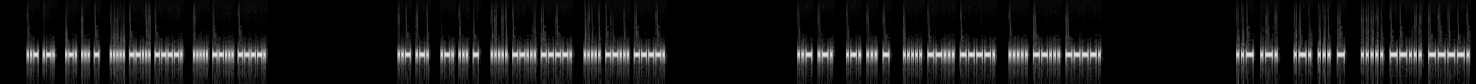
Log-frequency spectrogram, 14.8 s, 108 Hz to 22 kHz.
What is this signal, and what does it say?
Morse code, heard as a keyed tone, about 66 wpm, 700 Hz. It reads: UR RST 579 579 UR RST 579 579 UR RST 579 579 UR RST 579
